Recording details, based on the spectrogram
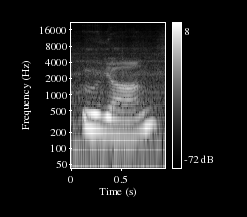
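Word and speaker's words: Youngs: We have Young's. Yes, it's spelled with a W, but it's pronounced Young.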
